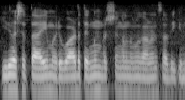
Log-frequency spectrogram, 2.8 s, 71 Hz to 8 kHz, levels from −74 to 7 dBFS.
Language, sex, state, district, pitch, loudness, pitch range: Malayalam, male, Kerala, Kollam, 110 Hz, -16 LUFS, 105-115 Hz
